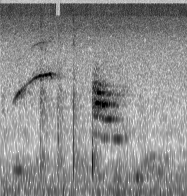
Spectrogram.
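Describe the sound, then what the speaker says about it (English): A cat meows faintly in a quiet room, one rising, drawn-out call followed by a few shorter soft mews, distant and alone with no talking. "Did you hear the meow?"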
